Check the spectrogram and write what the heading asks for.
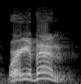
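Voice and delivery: loud, high accusing question; angry demand. Retold or imitated. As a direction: bark it at the woman coming in. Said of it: "He says".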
